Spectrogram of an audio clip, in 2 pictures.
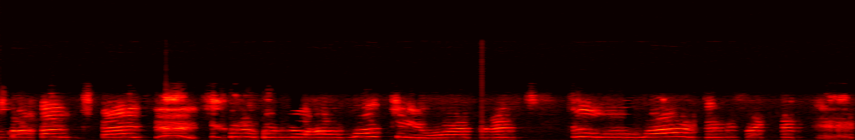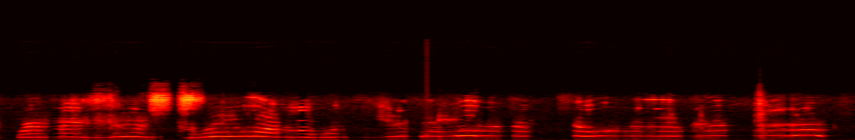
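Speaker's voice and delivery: very high, breathless mock panic; panicked son. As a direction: squeal it out as if fleeing for your life. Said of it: "sweating and panting".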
